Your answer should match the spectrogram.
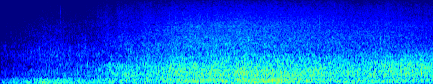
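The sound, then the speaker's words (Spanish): Waves wash steadily onto a calm Red Sea beach, a soft continuous roar of surf that swells slightly louder after the first second and holds, with a faint breath of wind over it. “Las tranquilas playas del Mar Rojo, escenario de salida del rally más duro del mundo.”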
